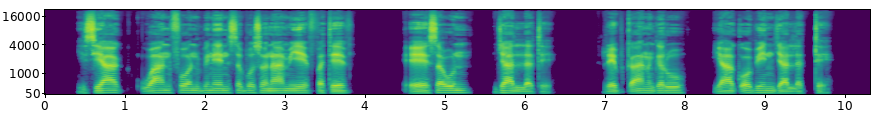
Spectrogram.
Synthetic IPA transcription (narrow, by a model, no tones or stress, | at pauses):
ʔɪsɪjaːk | waːnfo̞ːnbɪne̞ːnsɐbɔsɔnaːmɪʔe̞ːfːɐt̪e̞ːf | ʔeːsɐʊn | d͡ʒaːlːɐt̪ɛ̰ | ɾɪbkʼaːŋɡɐɾuː | jaːkʼo̞ːbiːnd͡ʒaːlːɐt̪ːɛ̰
